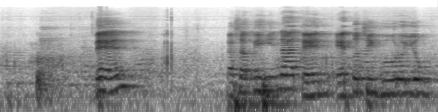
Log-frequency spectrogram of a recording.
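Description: A man speaks loudly through a loudspeaker in a large room.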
